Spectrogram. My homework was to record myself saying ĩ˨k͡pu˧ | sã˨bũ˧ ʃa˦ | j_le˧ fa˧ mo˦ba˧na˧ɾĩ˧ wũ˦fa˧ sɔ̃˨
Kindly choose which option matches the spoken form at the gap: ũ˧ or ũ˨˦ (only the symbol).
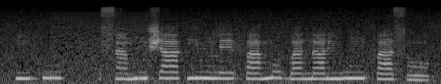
ũ˧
